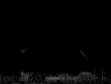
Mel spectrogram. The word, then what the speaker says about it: ex nihilo: It says, he uses a Latin phrase here, and I hope I get this right. If not, I'm going to ask to pronounce it for me. It says, Latin phrase to describe God's work of creation is creatio ex nihilo. – Ex nihilo. – Ex nihilo. There we go.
